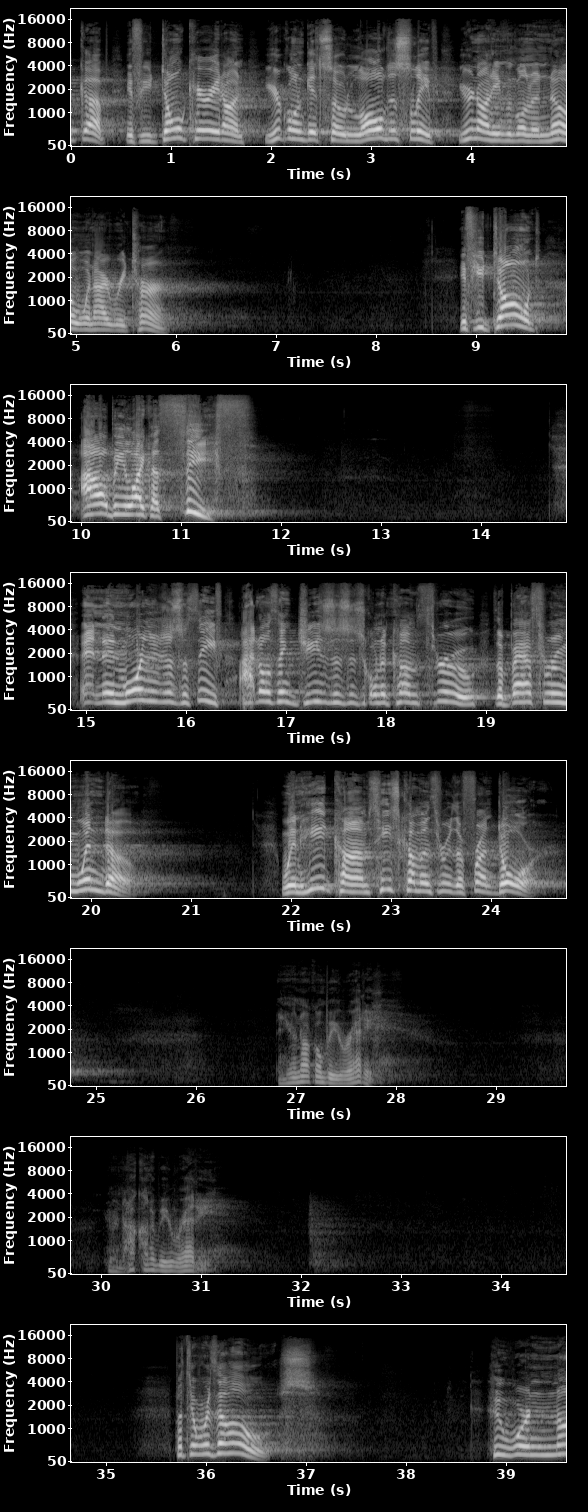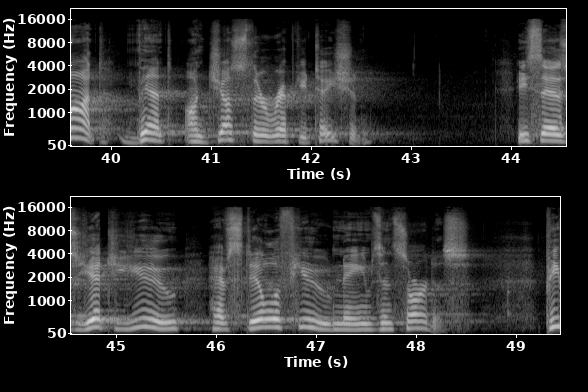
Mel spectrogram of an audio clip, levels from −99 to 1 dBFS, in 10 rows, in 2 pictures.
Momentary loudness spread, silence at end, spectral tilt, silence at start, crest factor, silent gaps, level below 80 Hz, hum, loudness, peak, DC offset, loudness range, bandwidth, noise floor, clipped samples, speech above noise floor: 17 LU; 0 s; -3.5 dB/octave; 0 s; 22 dB; none; -90 dBFS; none; -26 LUFS; -8 dBFS; under 0.1%; 15 LU; 16 kHz; -83 dBFS; under 0.1%; 57 dB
